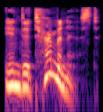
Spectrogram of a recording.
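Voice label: "indeterminist", British English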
